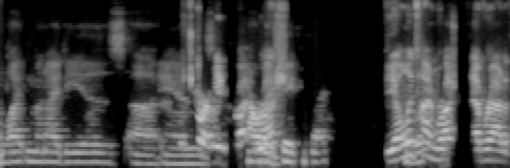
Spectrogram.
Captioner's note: murmuring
